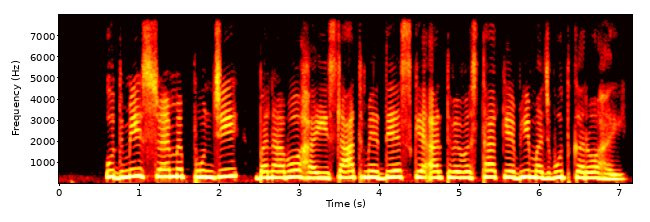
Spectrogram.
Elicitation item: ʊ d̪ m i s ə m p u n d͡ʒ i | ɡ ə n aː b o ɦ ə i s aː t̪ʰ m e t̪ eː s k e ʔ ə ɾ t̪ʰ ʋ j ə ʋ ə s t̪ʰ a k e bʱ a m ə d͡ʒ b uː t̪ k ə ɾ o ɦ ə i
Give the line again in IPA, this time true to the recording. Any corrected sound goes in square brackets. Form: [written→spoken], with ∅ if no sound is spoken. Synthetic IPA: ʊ d̪ m i s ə m p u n d͡ʒ i | [ɡ→b] ə n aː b o ɦ ə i s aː t̪ʰ m e [t̪→d̪] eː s k e ʔ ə ɾ t̪ʰ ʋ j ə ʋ ə s t̪ʰ a k e bʱ [a→i] m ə d͡ʒ b uː t̪ k ə ɾ o ɦ ə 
